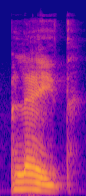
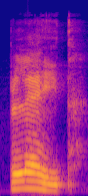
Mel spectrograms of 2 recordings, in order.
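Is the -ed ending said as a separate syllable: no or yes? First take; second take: no; no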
